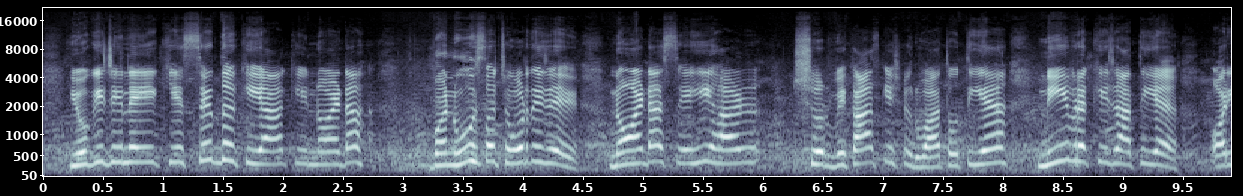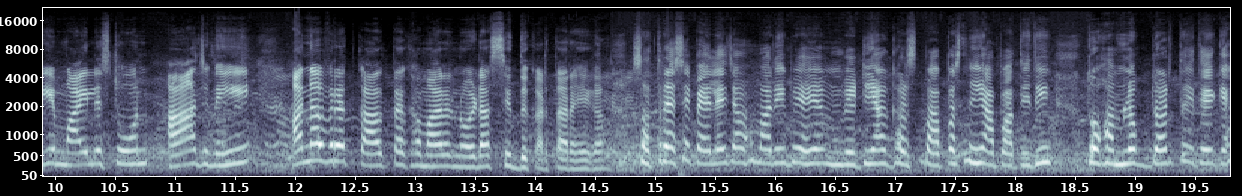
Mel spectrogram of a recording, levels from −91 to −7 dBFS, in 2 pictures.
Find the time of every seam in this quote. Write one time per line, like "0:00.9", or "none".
0:14.7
